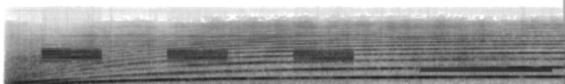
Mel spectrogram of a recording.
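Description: Emergency alert siren winding up in pitch over the first two seconds and then holding a steady wail. Three short, higher beeps sound over it about two seconds apart, and a lower steady tone joins near the end.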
